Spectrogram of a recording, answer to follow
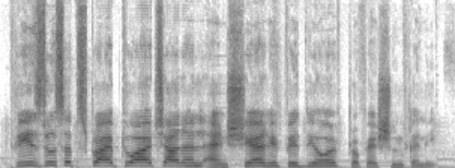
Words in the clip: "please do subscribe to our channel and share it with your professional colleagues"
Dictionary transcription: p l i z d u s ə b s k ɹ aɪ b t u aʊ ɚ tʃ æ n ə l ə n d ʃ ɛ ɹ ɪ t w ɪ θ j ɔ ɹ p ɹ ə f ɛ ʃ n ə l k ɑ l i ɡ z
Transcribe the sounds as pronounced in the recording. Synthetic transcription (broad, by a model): p l i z d u s ə b s k ɹ aɪ b t u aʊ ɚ tʃ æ n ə l ə n d ʃ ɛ ɹ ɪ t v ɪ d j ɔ ɹ p ɹ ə f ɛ ʃ ə n k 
